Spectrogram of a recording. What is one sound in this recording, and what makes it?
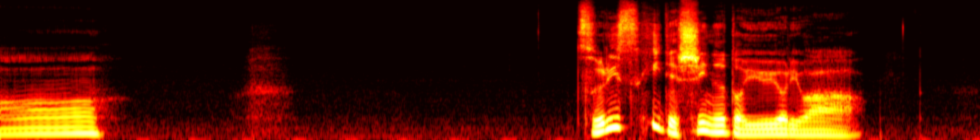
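A young woman speaks with animation into a microphone.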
